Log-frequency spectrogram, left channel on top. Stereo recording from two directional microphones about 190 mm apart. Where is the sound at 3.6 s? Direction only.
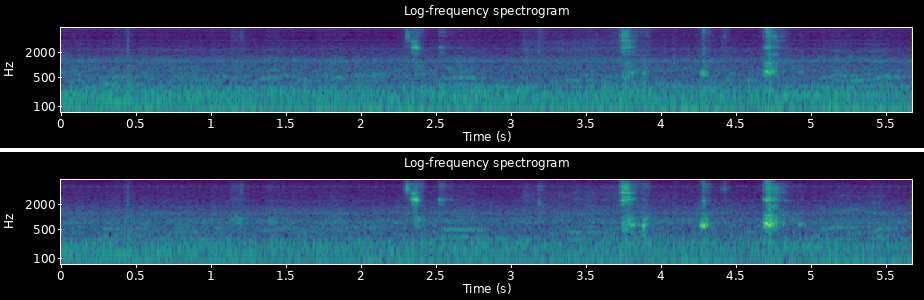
35° right (ahead or behind).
